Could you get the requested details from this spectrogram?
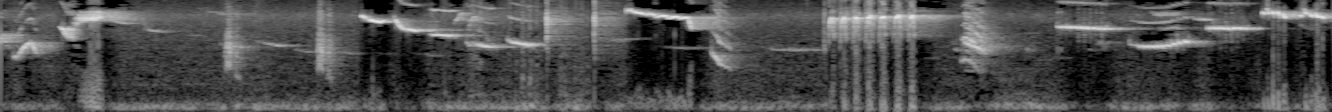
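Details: Pied bushchat in energetic song, recorded to train other songbirds in Indonesia: scattered sharp chips and slurred whistles, then a rapid buzzy trill, followed by sweet falling whistled phrases.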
